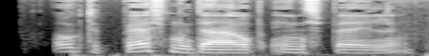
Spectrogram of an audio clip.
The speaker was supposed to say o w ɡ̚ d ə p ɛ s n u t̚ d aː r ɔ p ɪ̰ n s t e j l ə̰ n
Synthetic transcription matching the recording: o w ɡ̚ d ə p ɛ s m u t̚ d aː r ɔ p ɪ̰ n s p e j l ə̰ n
